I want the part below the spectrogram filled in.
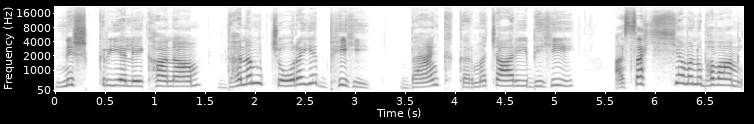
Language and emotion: Sanskrit, disgusted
